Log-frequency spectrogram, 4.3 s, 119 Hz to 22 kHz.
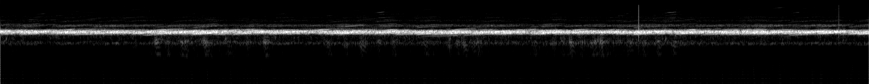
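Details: Early-spring frog chorus at a vernal pool on 17 March 2016, many high-pitched callers blending into a continuous shrill drone that never pauses, with a couple of sharp clicks and soft low background noise.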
